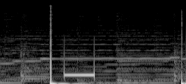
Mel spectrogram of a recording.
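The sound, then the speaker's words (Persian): Telephone line cutting out after a dropped call: a sharp click, then one short steady beep tone, then quiet line hiss ending in another click. “فکر میکنم تماس استاد عبدالقدوس هم قطع شد متاسفانه”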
